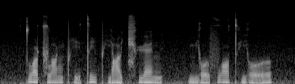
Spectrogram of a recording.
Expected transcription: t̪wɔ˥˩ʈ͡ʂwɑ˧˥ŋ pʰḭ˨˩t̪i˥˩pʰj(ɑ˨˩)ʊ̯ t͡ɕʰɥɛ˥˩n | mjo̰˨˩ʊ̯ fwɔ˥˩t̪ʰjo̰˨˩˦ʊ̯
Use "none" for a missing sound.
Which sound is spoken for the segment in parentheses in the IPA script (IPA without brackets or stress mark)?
ɑ˧˥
